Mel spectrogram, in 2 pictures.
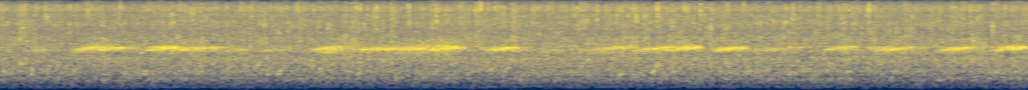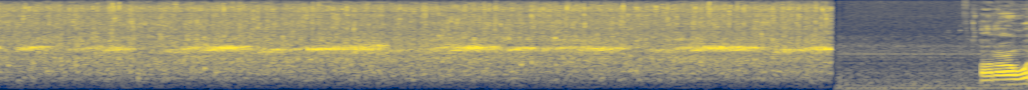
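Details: California tree frogs, active at night in a riparian canyon of Los Angeles' San Gabriel Mountains, give short, rasping croaks in quick irregular bursts, several overlapping, over a faint background hiss; a sudden bump ends it.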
